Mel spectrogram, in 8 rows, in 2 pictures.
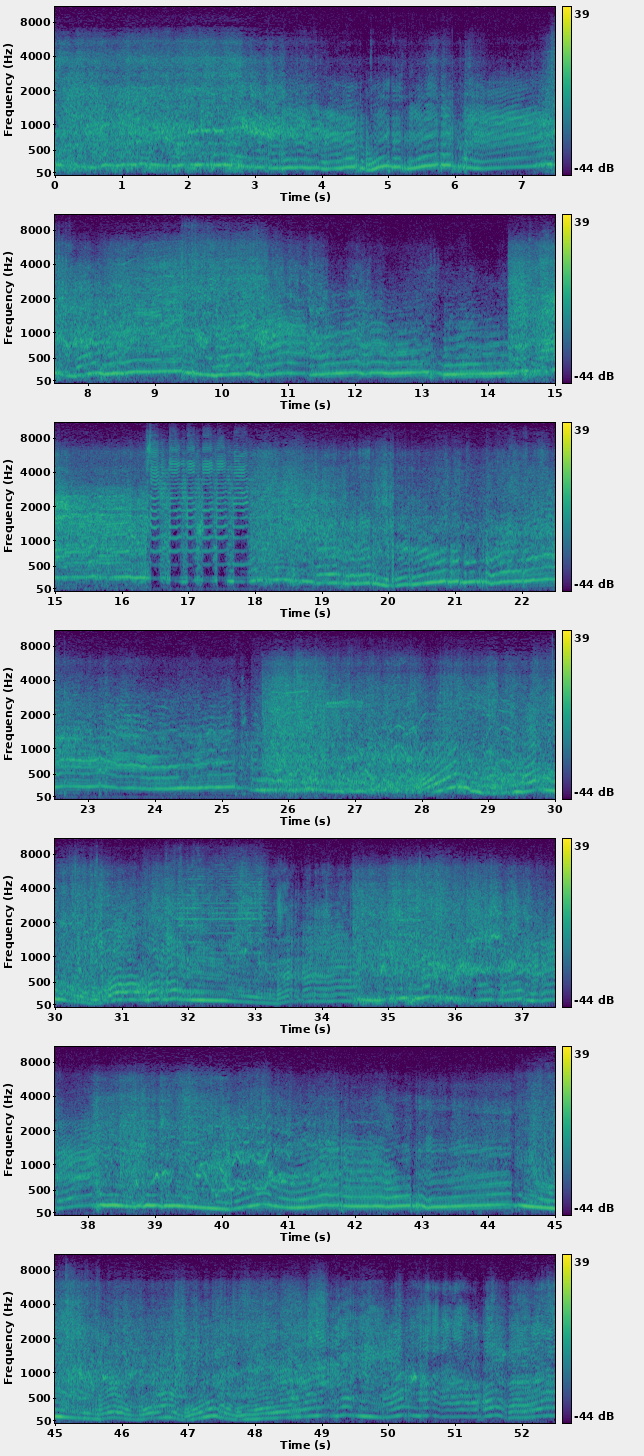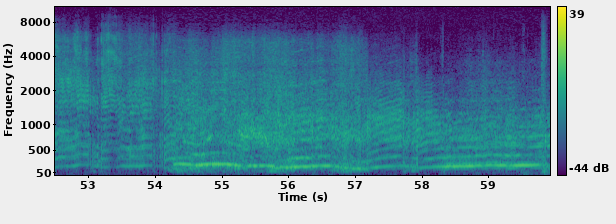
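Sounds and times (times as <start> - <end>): tyres skidding on road: 0.0 - 13.2, 14.3 - 42.2, 44.3 - 59.9
rally car engine revving hard: 0.0 - 16.4, 17.8 - 59.9.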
